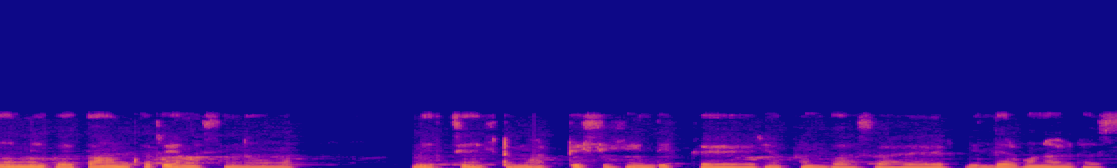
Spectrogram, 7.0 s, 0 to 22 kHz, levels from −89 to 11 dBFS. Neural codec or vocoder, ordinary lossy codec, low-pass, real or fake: none; none; 7.2 kHz; real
